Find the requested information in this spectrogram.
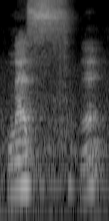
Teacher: huruf nun dimatikan dengan huruf sin, mesti bunyinya mati dengan hamas dan safir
